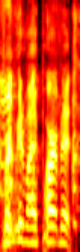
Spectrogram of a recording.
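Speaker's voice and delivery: amused retelling of a desperate request; laughing through a plea. Retold or imitated. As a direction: giggle through the order to the cabbie. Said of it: "I'm like".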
